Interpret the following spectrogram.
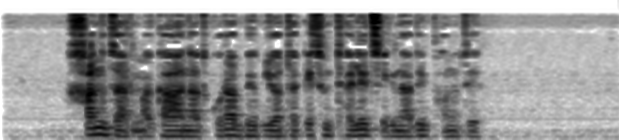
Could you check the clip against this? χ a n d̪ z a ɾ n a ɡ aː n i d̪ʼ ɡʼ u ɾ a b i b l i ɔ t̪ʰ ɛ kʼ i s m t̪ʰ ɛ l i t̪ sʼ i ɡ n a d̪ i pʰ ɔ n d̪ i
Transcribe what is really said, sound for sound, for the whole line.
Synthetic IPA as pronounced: χ a n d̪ z a ɾ m a ɡ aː n a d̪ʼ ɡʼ u ɾ a b i b l i ɔ t̪ʰ ɛ kʼ i s m t̪ʰ ɛ l i t̪ sʼ i ɡ n a d̪ i pʰ ɔ n d̪ i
